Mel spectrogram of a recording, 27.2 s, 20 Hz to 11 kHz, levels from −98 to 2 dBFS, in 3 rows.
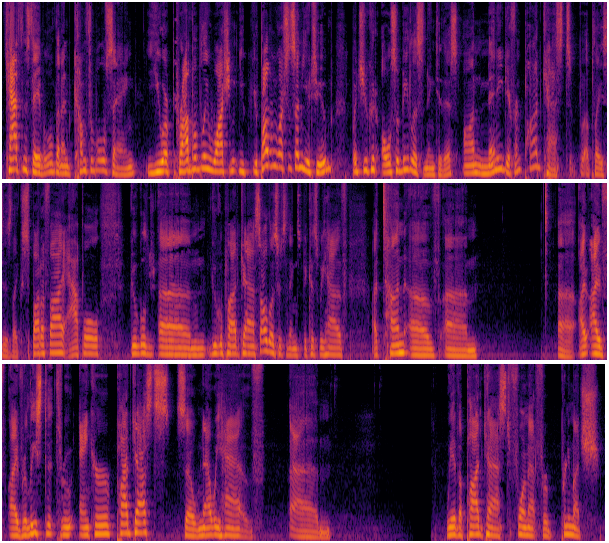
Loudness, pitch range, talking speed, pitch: -29 LUFS, 120-160 Hz, 155 wpm, 140 Hz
